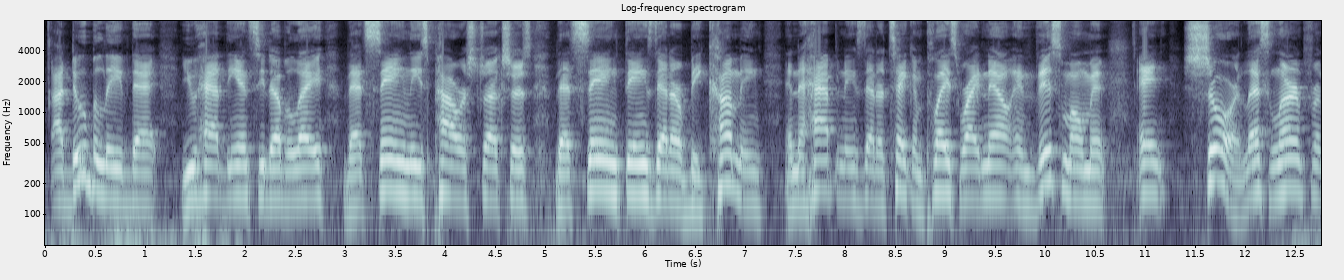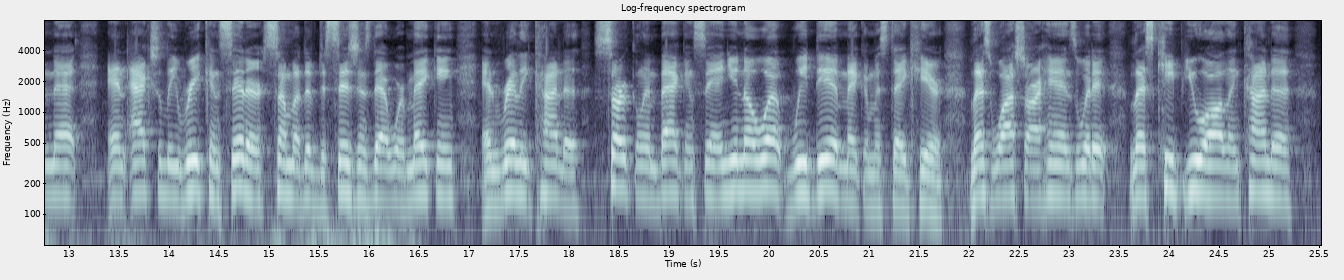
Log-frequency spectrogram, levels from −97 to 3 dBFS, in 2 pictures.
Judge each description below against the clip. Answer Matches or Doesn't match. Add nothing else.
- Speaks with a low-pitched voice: Doesn't match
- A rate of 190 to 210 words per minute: Doesn't match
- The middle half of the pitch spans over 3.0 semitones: Doesn't match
